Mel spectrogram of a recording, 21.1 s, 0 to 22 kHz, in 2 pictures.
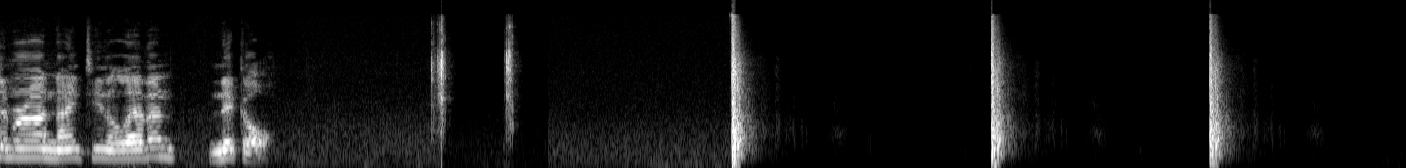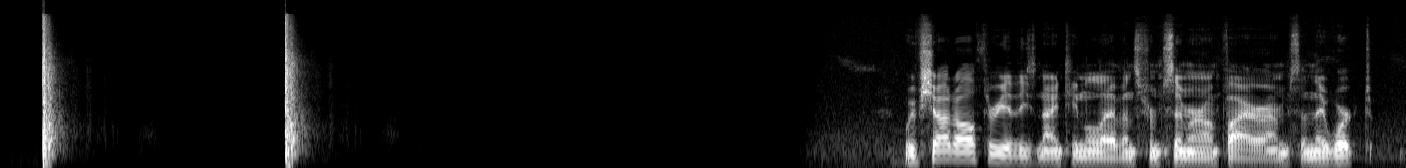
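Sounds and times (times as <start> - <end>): pistol shots with echo: 5.5 - 5.8, 7.4 - 7.8, 9.1 - 9.4, 10.8 - 11.2, 12.7 - 13.1.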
